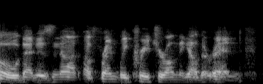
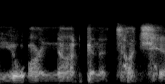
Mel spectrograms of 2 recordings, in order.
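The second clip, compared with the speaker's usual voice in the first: hushed whisper breathed close at the ear; 4 semitones lower, 4 dB quieter than usual. Describing a voice heard in the ear: Homer whispering in ear. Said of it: "almost sounds like he's whispering in my ear".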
